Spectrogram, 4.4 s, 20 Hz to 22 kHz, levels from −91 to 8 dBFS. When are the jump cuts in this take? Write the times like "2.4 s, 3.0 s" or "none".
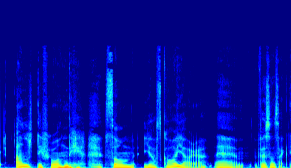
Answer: none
